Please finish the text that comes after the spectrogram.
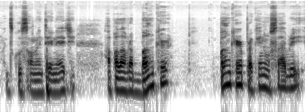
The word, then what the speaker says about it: Bunker: errado a gente pronuncia Bunker a pronúncia é com a mas ele se escreve com u Bunker então a escrita é b u n k e r mas a pronúncia é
